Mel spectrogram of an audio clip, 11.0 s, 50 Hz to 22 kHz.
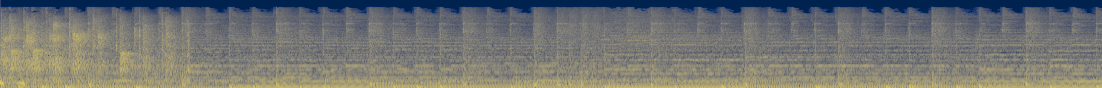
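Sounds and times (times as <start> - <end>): woman laughing: 0.0 - 0.6
hands clapping rapidly: 0.0 - 2.3
background music: 0.0 - 11.0.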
